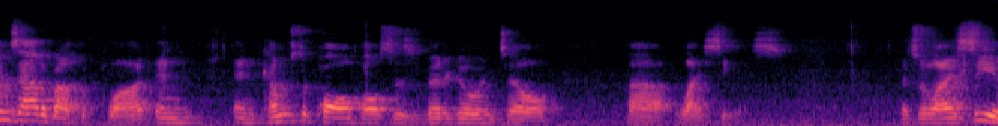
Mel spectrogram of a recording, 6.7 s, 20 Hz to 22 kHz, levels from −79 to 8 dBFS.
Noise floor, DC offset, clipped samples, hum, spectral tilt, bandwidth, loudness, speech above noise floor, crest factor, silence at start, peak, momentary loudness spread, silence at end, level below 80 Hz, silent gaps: -48 dBFS; under 0.1%; under 0.1%; none; -4.5 dB/octave; 11.5 kHz; -26 LUFS; 22 dB; 16 dB; 0 s; -10 dBFS; 17 LU; 0 s; -52 dBFS; none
